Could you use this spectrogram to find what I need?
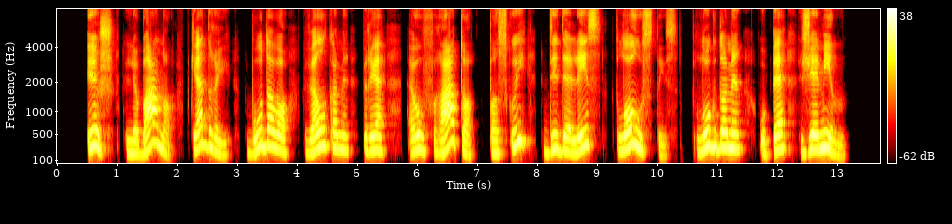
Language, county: Lithuanian, Panevėžys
